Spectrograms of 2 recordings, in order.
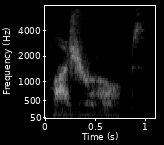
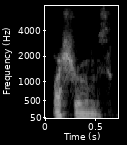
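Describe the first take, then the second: First: Hushed, unvoiced whisper of "Mushrooms"; barely-there whispered aside. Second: Said in the usual way. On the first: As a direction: whisper it very softly, like an echo. Repeats the word in a whisper.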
